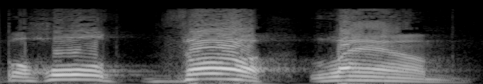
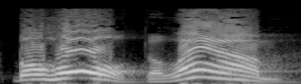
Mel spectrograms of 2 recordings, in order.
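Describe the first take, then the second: First: The word 'the' is stressed. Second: The word 'the' is passed over quickly.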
